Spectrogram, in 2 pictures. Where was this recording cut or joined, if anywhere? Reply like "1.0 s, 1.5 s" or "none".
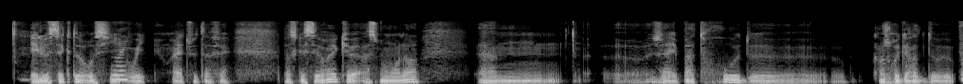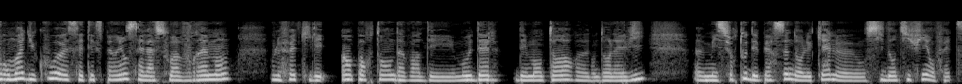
9.5 s, 12.3 s, 15.5 s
